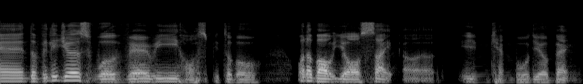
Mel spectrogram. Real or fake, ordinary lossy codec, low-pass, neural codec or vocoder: fake; none; 7.2 kHz; vocoder, 24 kHz, 100 mel bands, Vocos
